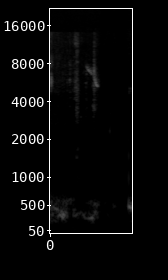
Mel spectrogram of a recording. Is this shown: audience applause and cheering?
no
